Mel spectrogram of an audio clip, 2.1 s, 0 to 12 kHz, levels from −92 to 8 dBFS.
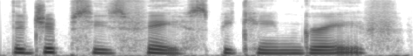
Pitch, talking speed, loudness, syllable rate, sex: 200 Hz, 145 wpm, -20 LUFS, 4.9 syllables/s, female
